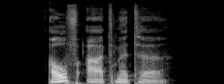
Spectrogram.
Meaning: inflection of aufatmen: 1. first/third-person singular dependent preterite 2. first/third-person singular dependent subjunctive II
- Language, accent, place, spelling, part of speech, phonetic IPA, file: German, Germany, Berlin, aufatmete, verb, [ˈaʊ̯fˌʔaːtmətə], De-aufatmete.ogg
